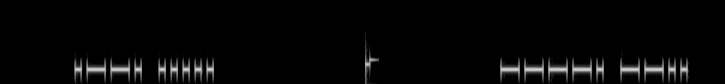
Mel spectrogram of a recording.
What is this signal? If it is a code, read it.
Morse code, heard as a keyed tone, about 20 wpm, 700 Hz. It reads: P5 9Z
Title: Single-Letter Single-Number 20wpm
